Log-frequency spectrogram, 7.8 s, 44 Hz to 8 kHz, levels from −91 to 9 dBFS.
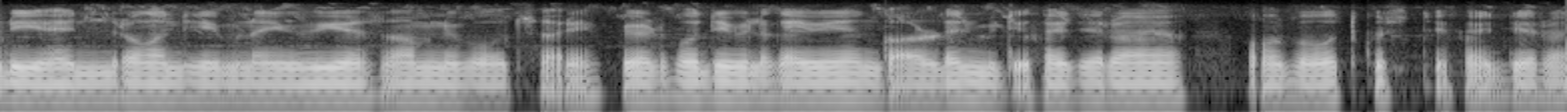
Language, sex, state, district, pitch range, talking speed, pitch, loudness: Hindi, male, Rajasthan, Bikaner, 85-90 Hz, 200 wpm, 85 Hz, -17 LUFS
